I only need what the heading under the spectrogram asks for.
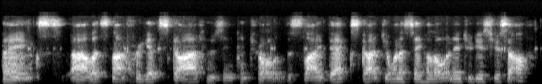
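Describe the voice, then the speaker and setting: A man hosting an online webinar as a program manager, speaking in a relaxed way with many fillers. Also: medium pitch, a little fast, breathy edge. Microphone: video call. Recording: dull lo-fi call audio.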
